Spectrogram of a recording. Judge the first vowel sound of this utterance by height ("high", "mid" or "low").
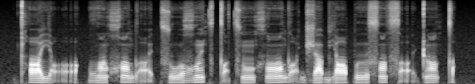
low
